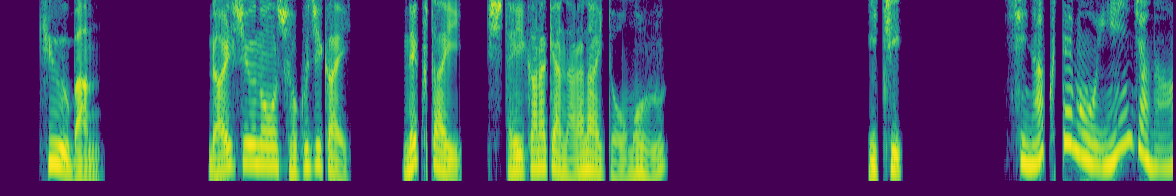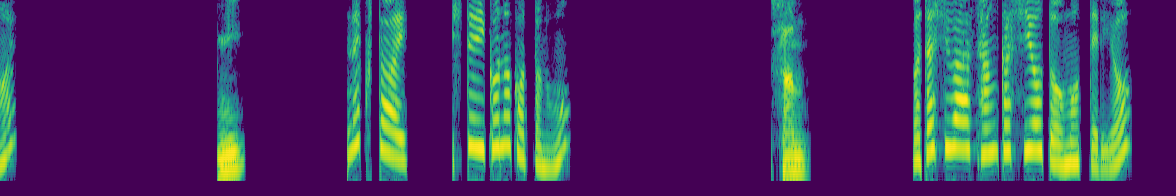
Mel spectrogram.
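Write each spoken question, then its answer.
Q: 来週の食事会、ネクタイしていかなきゃならないと思う?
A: 1: しなくてもいいんじゃない?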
